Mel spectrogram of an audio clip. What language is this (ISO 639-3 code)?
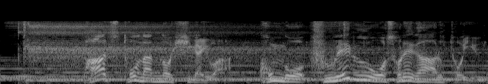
jpn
